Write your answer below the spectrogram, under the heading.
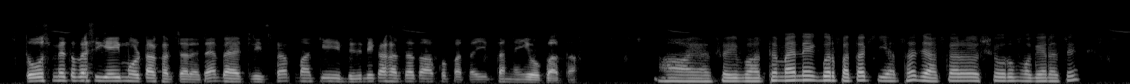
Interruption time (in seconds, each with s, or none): none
